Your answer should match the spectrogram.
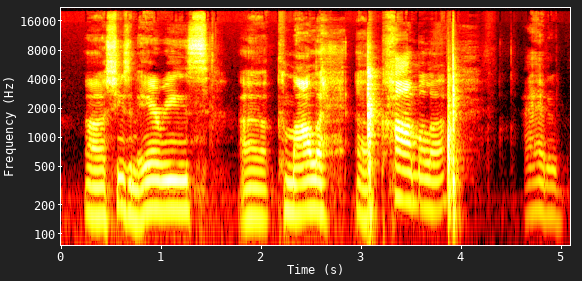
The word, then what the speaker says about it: Kamala: but the uh vice the vice president-elect pronounces her name kamala she's a libra was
